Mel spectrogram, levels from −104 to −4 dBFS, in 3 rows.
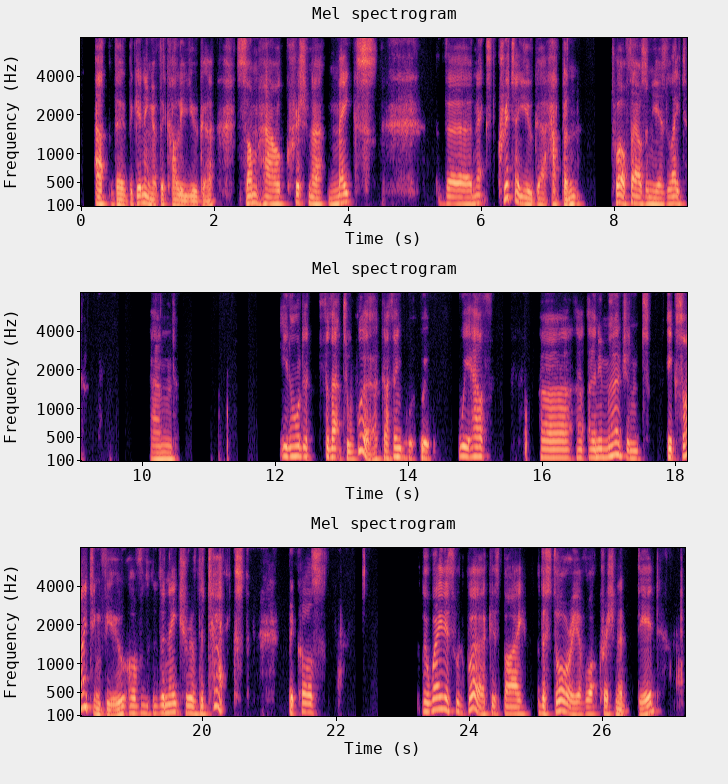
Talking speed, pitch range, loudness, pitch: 120 wpm, 115-145 Hz, -25 LUFS, 125 Hz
